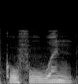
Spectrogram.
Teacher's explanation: حفص وحده هو الذي انفرد بضم الفاء وفتح الواو هنا هكذا كفوا أما بقية القراء يقولون كفوا وبعضهم يقول كفئا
